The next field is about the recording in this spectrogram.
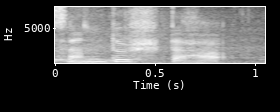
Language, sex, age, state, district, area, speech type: Sanskrit, female, 18-30, Karnataka, Chikkamagaluru, urban, read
